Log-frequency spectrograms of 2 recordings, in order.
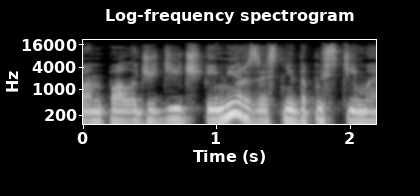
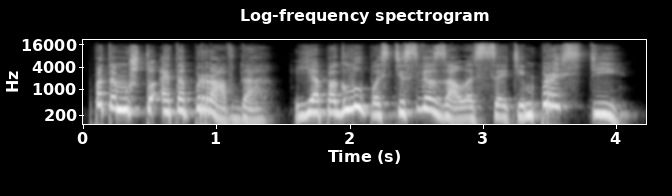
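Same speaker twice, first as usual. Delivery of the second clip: higher, louder cried-out confession; sudden furious outburst; 4 semitones higher, 6 dB louder than usual. A narrator's reading. Daughter admitting her mistake to her father, crying out furiously. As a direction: cry it out heatedly, pitch raised. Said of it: "С неожиданной яростью выкрикнула она в ответ".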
